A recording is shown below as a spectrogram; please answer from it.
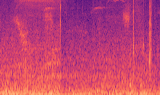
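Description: Outdoor background noise: a steady low rumble, like distant traffic or wind on the microphone, with a brief hiss in the first second.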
